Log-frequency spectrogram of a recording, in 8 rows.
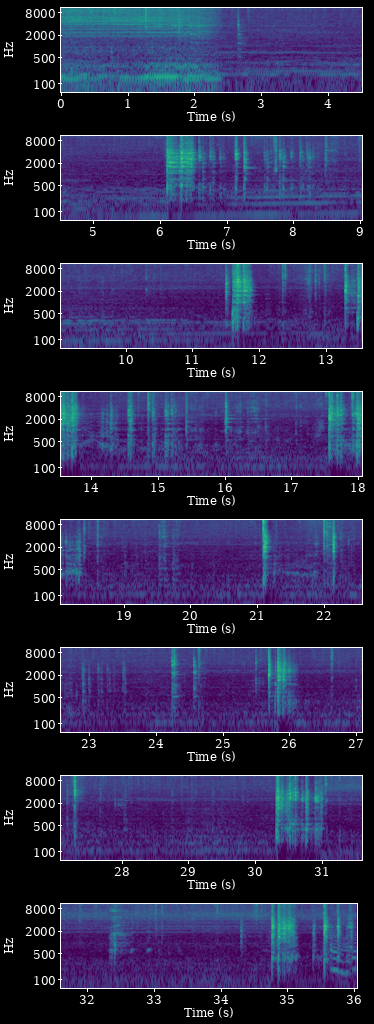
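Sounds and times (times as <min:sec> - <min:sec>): faint sizzle: 0:00.0 - 0:36.0
utensil clinking against cookware: 0:06.1 - 0:08.8.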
